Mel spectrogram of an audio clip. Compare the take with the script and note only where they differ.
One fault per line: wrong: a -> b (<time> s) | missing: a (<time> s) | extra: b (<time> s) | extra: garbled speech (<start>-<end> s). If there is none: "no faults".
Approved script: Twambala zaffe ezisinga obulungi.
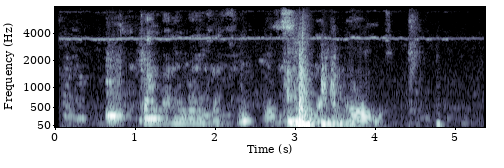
extra: engoye (1.6 s)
